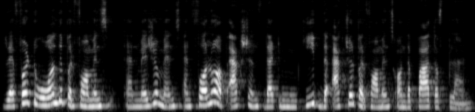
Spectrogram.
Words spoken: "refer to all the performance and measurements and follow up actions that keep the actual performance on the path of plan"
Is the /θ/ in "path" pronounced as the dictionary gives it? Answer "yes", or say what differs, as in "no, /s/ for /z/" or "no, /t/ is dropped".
no, /t/ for /θ/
